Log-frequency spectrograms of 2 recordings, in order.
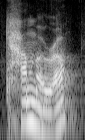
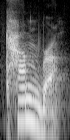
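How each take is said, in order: First: The middle vowel is pronounced in full. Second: The middle vowel is dropped entirely. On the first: The speaker calls it wrong. "Don't pronounce it camera" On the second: The speaker calls it right. "an E from camera"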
